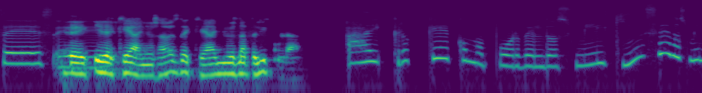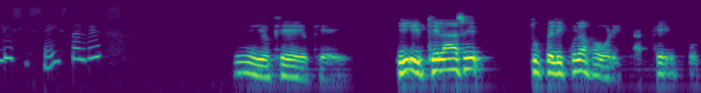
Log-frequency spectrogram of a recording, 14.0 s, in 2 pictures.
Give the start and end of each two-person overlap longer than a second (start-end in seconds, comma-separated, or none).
none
